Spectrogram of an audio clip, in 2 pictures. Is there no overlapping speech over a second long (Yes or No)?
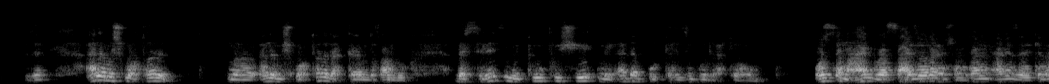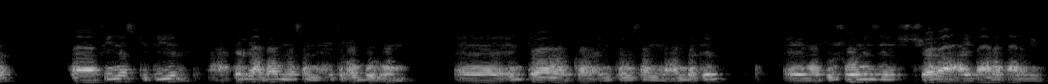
Yes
